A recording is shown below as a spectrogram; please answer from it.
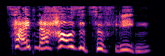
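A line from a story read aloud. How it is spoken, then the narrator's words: Calling out. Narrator (German): rief die Apfelhexe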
